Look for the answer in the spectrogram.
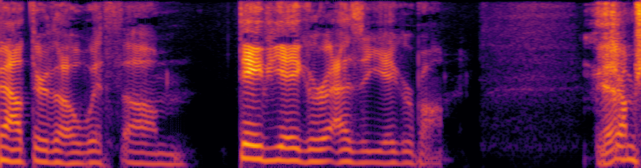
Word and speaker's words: Joerger: And I guess if you're curious, Joerger, spelled what? J-O-E-R-G-E-R, pronounced Joerger, like Joerger, or like a Joergerbaum.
